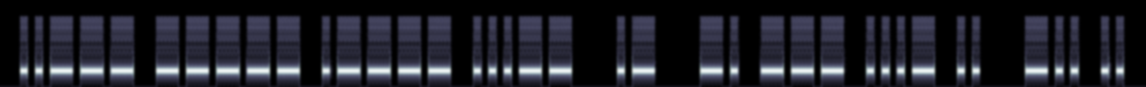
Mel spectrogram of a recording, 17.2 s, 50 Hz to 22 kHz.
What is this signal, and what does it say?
Morse code, heard as a keyed tone, about 10 wpm, 800 Hz. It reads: 2013 A NOVI DI
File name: ITALIEN texte clair 1 vitesse 10 mots minute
